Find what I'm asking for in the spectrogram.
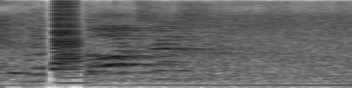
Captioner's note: beep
